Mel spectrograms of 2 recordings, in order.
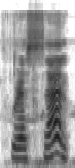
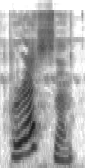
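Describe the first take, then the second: First: PreSENT, second syllable stressed; verb stress. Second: PREsent, first syllable stressed; noun stress. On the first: Teacher showing learners the verb Present, end-stressed. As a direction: say Present with the weight on its last syllable. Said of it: "a verb". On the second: Teacher showing learners the noun Present, front-stressed. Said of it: "a noun". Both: Shown as a demonstration.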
